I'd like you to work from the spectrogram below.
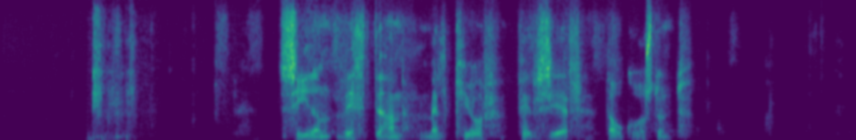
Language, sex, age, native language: Icelandic, male, 40-49, Icelandic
